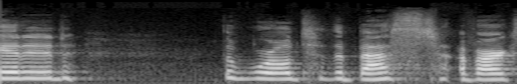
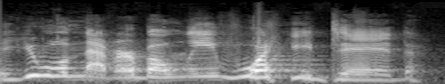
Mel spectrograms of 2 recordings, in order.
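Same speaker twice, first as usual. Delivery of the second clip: higher, louder gossipy gush; mock gossip; 5 semitones higher, 5 dB louder than usual. Mocking herself hopping between friend groups, gushing gossip. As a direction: play the breathless gossip spreading news. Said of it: "conversation to conversation with the".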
